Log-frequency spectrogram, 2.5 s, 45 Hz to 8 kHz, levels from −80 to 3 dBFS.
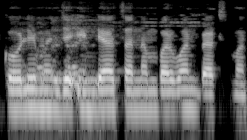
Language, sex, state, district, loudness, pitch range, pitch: Marathi, male, Maharashtra, Pune, -16 LUFS, 140-145 Hz, 140 Hz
